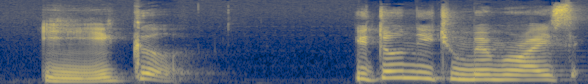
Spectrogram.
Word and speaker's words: 一个: Another example, 一 is not always pronounced 一. For example, 因一个 it's changed to a second tone, so we pronounced it 一个.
